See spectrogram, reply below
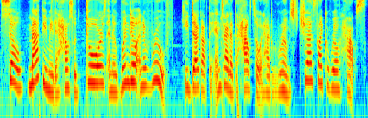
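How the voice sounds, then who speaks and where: A woman's voice: high voice, moderate pace, few pauses, no room sound, soft background music. A young woman in her late teens reading a children's picture book aloud expressively. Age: teenager, high school senior. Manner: animated, acts out characters. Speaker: read-aloud storyteller.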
